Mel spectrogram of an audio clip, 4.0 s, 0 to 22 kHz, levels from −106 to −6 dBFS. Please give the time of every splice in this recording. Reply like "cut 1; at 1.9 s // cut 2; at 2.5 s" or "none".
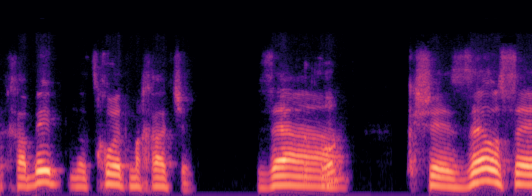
cut 1; at 2.9 s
